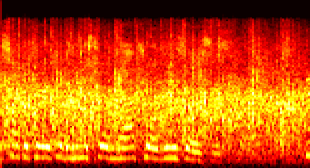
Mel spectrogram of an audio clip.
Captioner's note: some Applause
